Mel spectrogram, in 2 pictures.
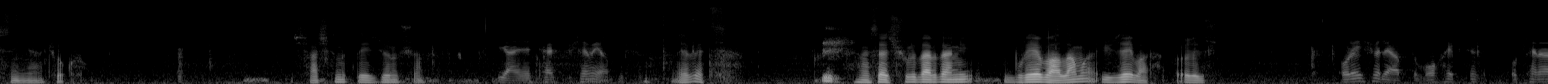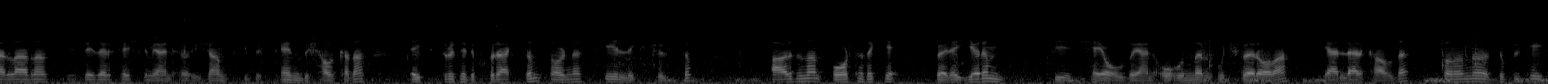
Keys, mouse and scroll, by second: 0.8 click, 1.6 click, 2.0 ctrl+click, 2.8 scroll down 1, 2.9-4.4 middle drag, 4.4 3, 4.9 click, 5.1 middle click, 6.0 shift+click, 7.6 c, 8.7 x, 9.1-12.7 middle drag, 12.7 c, 13.8 x, 14.0 middle click, 15.0 c, 15.9 x, 16.2-17.3 middle drag, 17.3 c, 18.4 x, 18.7-19.9 middle drag, 19.9 scroll down 1, 20.0-21.2 middle drag, 21.2-22.5 scroll up 2, 22.5-25.1 middle drag, 25.7 alt+click, 27.2 alt+shift+click, 27.8 middle click, 28.7 alt+shift+click, 29.6 alt+shift+click, 30.1 ctrl+z.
